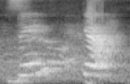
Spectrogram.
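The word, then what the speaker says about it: cinquain: It is pronounced as syncan.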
